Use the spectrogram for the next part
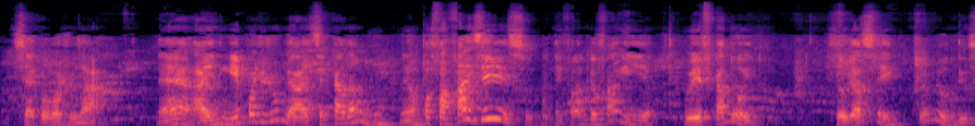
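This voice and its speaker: A man's voice: on the high side, echoey room. A Brazilian man leading a live-streamed spiritist study talk, conversational, often tagging his sentences with a questioning "né?". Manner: conversational, fills pauses with a questioning "né?". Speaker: spiritist study group leader. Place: room at a community center.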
